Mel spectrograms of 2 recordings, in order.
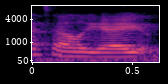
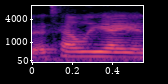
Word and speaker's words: Atelier: pronounced it correctly, and I believe Atelier is the correct pronunciation according to Google at least, but you may have heard it also as Witch Hat Atelier.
